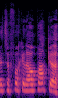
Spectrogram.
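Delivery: play-acted, shrill, very high yelled line. Retelling an old man's reply in a viral video: imitating a shouted reply. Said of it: "he just shouts back".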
